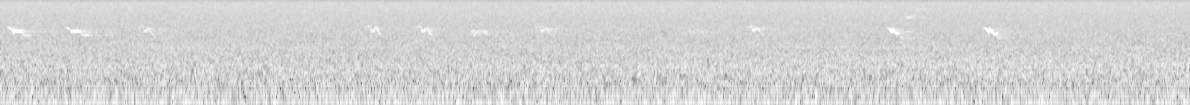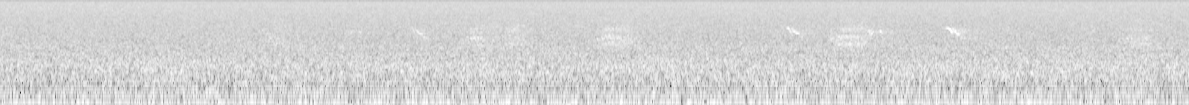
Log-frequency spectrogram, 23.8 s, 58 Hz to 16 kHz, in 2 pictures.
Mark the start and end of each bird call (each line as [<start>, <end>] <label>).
[0.00, 10.54] American Robin (Turdus migratorius)
[15.14, 21.74] American Robin (Turdus migratorius)
[16.04, 18.44] Acorn Woodpecker (Melanerpes formicivorus)
[19.84, 21.04] Acorn Woodpecker (Melanerpes formicivorus)
[22.64, 23.74] Acorn Woodpecker (Melanerpes formicivorus)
